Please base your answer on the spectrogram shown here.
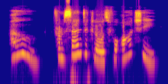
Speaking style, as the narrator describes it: whispered Mrs

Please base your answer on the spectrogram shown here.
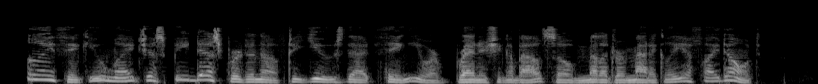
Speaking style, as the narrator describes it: remarked in a calm, conversational tone

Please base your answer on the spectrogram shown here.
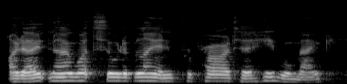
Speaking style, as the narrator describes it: he said

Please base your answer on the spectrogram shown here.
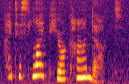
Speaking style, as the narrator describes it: she said calmly

